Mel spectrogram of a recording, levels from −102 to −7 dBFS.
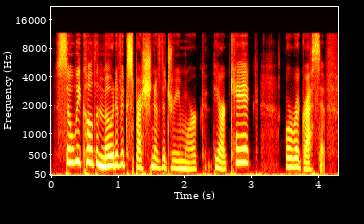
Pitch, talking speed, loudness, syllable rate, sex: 230 Hz, 210 wpm, -17 LUFS, 6.3 syllables/s, female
